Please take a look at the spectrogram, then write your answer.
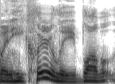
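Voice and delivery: normal talking voice

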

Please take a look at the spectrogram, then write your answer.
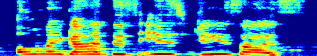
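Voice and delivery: high, marvelling rush of wonder; awestruck. Retold or imitated. Recalling her thought as she sat by him, high and awed. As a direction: let it burst out in disbelief. Awed realization beside the man.

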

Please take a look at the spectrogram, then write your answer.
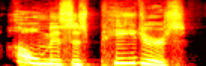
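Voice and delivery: calls out in shock to the sheriff's wife; startled cry. Acted. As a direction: cry out in horror at what she sees. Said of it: "she cried".

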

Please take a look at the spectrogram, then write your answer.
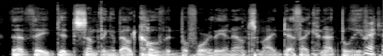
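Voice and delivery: condescending, low and measured disbelief; low, superior grumble of a put-on comic; Paul Mooney. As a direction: talk down in lofty disbelief. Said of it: "that was Mooney".

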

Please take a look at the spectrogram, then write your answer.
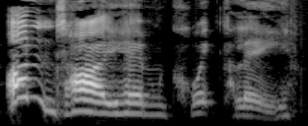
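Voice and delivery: loud, measured, slow order; angry amazement. A narrator's reading. Stepfather ordering the boys to untie the man, angry. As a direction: command it with some anger. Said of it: "in amazement and anger".

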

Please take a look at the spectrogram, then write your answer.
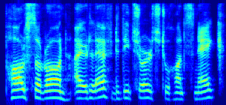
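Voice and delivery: slow, terrible mock South American accent; awful put-on Paraguayan-style accent, drawn out; Jon Voight. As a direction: ham up a bad Uruguayan accent. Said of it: "his accent is terrible".

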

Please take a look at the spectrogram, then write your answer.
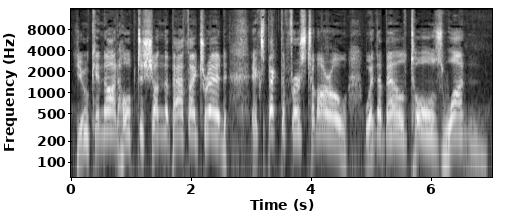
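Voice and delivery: very high, fervent spectral voice; solemn warning ghost. A narrator's reading. Ghost come tonight to warn Scrooge, solemn high voice. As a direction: warn him high, as a spirit offering escape.

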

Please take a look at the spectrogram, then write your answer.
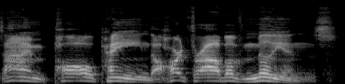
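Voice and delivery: high, slow, drawn-out grand declaration; self-important star. Retold or imitated. Film star introducing himself to noisy neighbors, self-important. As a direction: announce yourself with mock grandeur.

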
